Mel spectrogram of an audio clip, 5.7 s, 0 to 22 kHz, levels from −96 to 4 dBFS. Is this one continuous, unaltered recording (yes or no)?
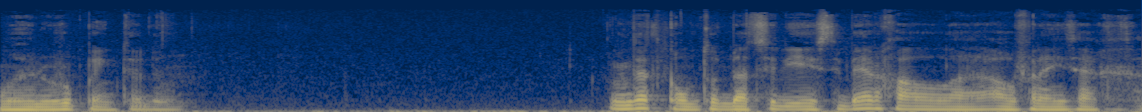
yes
